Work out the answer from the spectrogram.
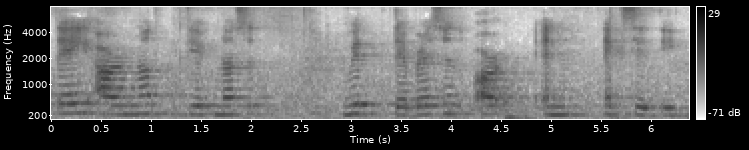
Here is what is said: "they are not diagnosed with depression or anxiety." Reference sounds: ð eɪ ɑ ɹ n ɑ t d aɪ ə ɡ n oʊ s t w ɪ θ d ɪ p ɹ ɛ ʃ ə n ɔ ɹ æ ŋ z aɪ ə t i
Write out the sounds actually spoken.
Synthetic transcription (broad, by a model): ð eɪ ɑ ɹ n ɑ t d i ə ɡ n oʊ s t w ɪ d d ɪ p ɹ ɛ s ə n ɔ ɹ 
